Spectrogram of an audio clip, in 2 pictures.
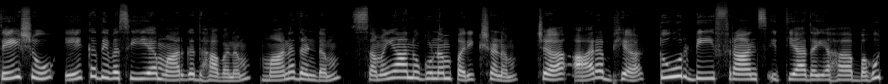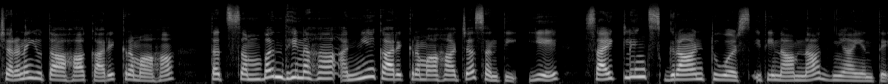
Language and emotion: Sanskrit, neutral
